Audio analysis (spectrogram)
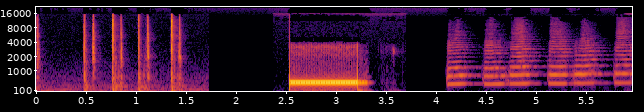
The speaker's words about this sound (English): All right, let's just dial up a few numbers here.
